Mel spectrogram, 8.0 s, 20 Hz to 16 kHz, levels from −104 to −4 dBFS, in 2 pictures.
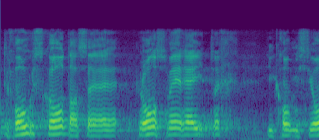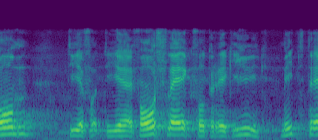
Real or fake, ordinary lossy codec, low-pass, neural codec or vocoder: fake; none; 7.2 kHz; codec, 16 kHz, 16 kbps, FunCodec, trained on LibriTTS, 50 frames a second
